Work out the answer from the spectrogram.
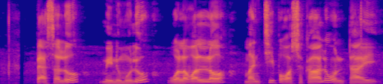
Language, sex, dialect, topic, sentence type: Telugu, male, Utterandhra, agriculture, statement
